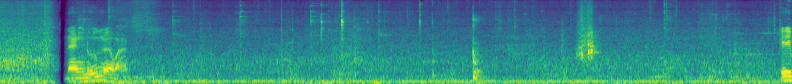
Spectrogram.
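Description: Metal tongs click against a grill.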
